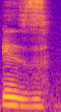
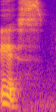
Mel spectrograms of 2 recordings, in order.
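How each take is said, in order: First: The word ends with a buzzing Z sound. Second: The word ends with a hissing S sound. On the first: The speaker calls it right. "it's is. ... the S sometimes being a Z sound" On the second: The speaker calls it wrong. "instead of is"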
